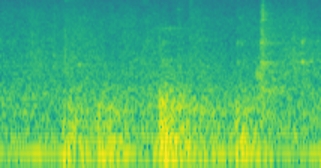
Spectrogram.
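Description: Marker writing on a whiteboard: a few faint taps and strokes of the pen tip, over a low steady hum.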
